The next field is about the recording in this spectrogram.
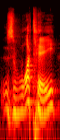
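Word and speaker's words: złoty: Polish zlots is pronounced zwati also redstone.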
